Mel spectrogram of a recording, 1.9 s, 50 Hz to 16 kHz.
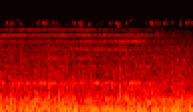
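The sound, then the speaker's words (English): A train rumbles steadily along the tracks, a dense, continuous roar of rolling cars with a constant mechanical hum and no voices. “Follow Route 3 and the railroad tracks a few miles south from the disaster scene”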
